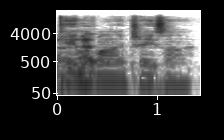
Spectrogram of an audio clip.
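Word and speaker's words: Kayvon Thibodeaux: That being said, we added Kayvon Chason, and I mispronounced his name last week. Leo Chanel. Didn't realize there was a Kayvon Chason.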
